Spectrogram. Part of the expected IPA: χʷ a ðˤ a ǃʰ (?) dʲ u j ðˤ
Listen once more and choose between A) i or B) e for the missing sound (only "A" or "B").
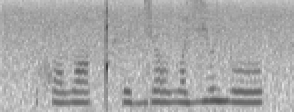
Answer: B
